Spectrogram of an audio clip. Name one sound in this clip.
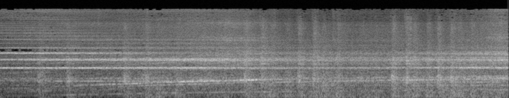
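Train wheels clatter over the rail joints as the train speeds up.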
